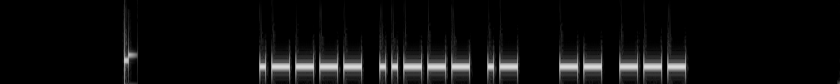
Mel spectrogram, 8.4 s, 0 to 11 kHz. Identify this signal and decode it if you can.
Morse code, heard as a keyed tone, about 20 wpm, 700 Hz. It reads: 12A MO
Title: Field Day Exchanges Encore - 20wpm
